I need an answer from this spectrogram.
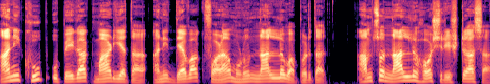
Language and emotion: Goan Konkani, neutral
